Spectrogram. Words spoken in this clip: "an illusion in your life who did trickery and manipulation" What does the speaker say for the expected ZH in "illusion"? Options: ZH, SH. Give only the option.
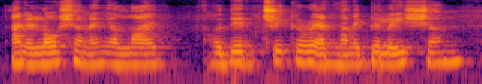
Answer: SH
